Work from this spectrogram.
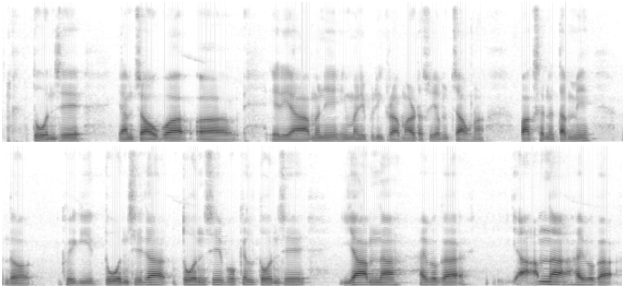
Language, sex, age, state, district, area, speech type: Manipuri, male, 30-45, Manipur, Tengnoupal, rural, spontaneous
